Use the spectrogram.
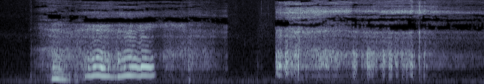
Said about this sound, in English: I thought you told me heavy breathing. I'm just doing it. I didn't know we're doing the live. Pervy breathing. I thought you guys wanted breathing for the background. So I'm literally giving you the sound effect.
